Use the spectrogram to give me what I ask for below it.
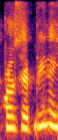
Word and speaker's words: Proserpina: And Is I it think that's what- Proserpina? Proserpina, yeah, Proserpina.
